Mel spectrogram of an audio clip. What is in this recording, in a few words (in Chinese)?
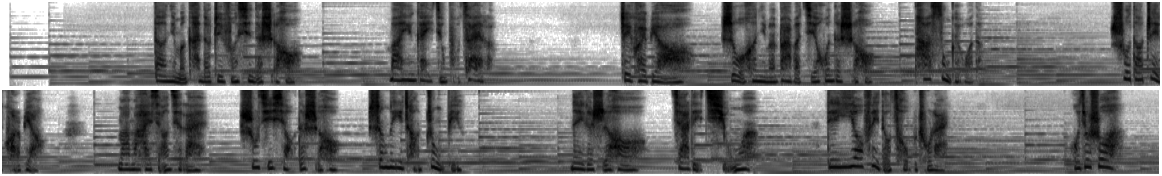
女,旁白,自述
